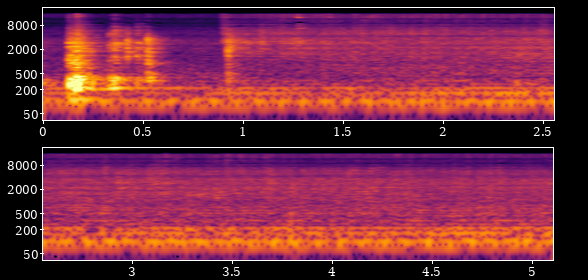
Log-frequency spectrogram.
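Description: Shredded vegetables frying in a steel wok on a gas stove: a steady sizzling hiss over a low hum, with a short knock about a second in.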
